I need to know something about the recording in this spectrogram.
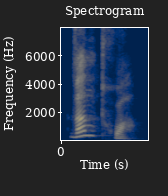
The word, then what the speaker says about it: vingt-trois: 23, 23, 23. On retrouve le principe des 2 prononciations possibles. La première, 23, 23, 23 et la deuxième avec le petit n, 23, 23.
